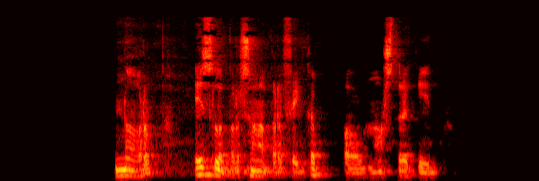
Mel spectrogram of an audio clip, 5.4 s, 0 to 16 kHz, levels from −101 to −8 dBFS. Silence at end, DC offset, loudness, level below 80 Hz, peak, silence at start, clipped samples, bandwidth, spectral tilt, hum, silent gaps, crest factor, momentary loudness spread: 1 s; under 0.1%; -47 LUFS; -88 dBFS; -28 dBFS; 1.15 s; under 0.1%; 11.5 kHz; -3.5 dB/octave; none; none; 20 dB; 11 LU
